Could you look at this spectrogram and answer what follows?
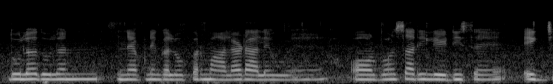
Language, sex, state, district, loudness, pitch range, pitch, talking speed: Hindi, female, Uttar Pradesh, Etah, -29 LUFS, 225-235 Hz, 230 Hz, 195 wpm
